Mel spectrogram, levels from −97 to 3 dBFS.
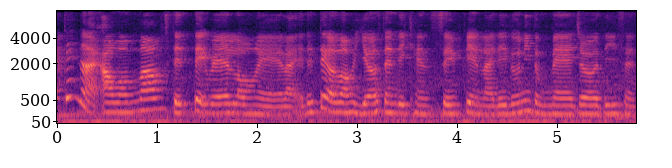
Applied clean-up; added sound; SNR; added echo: none; none; none; none.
